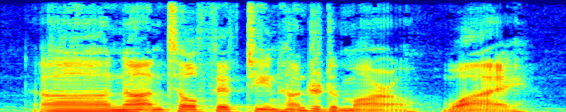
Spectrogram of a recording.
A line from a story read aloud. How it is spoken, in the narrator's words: Ho chuckled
